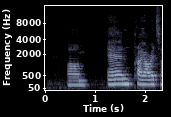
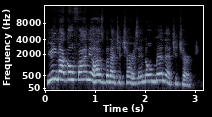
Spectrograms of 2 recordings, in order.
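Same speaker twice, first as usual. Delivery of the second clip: excited preaching; 6 semitones higher, 7 dB louder than usual. Real, not acted. Preaching about single people.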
